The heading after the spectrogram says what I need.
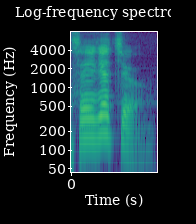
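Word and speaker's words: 清潔: OS라는 것은 정리정돈 청소 정결 습관인데, 일본어로 발음을 하면 정리는 세이리, 정돈은 세이돈, 청소는 세이소, 청결은 세이게츠, 습관어는 시쯔게, 시쯔게 이렇게 읽습니다. 그래서 OS입니다.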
